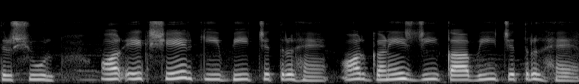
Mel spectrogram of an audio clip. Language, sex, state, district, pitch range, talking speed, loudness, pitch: Hindi, female, Uttar Pradesh, Ghazipur, 215-250 Hz, 155 wpm, -21 LUFS, 235 Hz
